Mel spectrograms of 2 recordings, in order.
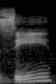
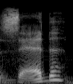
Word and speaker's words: Zed: this this I know his name is z but he's act it's actually pronounced a zed ah yes because this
